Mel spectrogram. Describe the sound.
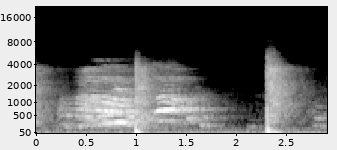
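Two sharp, loud whip cracks about a second apart, each a sudden snapping lash, heard over a murmur of voices and a low background rumble, as a boss whips exhausted workers in a mine.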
